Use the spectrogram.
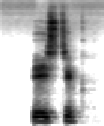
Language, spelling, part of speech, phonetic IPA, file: Russian, пестик, noun, [ˈpʲesʲtʲɪk], Ru-пестик.ogg
- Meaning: 1. pestle, stamper 2. pistil 3. pistol, gun 4. young edible horsetail (Equisetum arvense) shoot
